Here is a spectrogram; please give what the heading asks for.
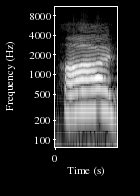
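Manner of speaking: high, loud shriek of surprise; startled scream. Retold or imitated. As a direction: scream like a coyote just jumped out at you. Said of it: "she, she hollered".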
